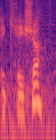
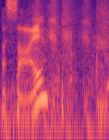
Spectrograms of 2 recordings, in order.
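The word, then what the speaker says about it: açaí: And for some reason, I don't know why, for some reason, I thought that was pronounced acacia. Um, and I have recently come to the understanding it's spelled it's pronounced asai.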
